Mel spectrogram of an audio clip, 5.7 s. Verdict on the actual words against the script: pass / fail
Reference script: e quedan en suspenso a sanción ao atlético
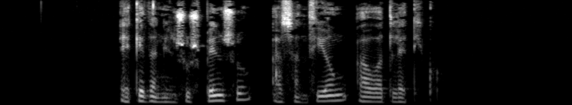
pass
